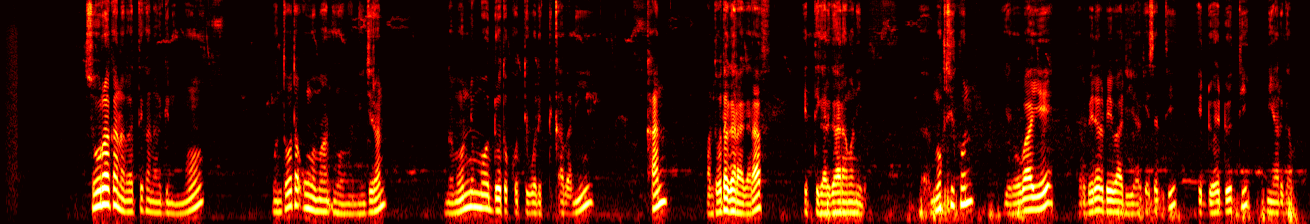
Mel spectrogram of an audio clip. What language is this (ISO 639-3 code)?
orm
